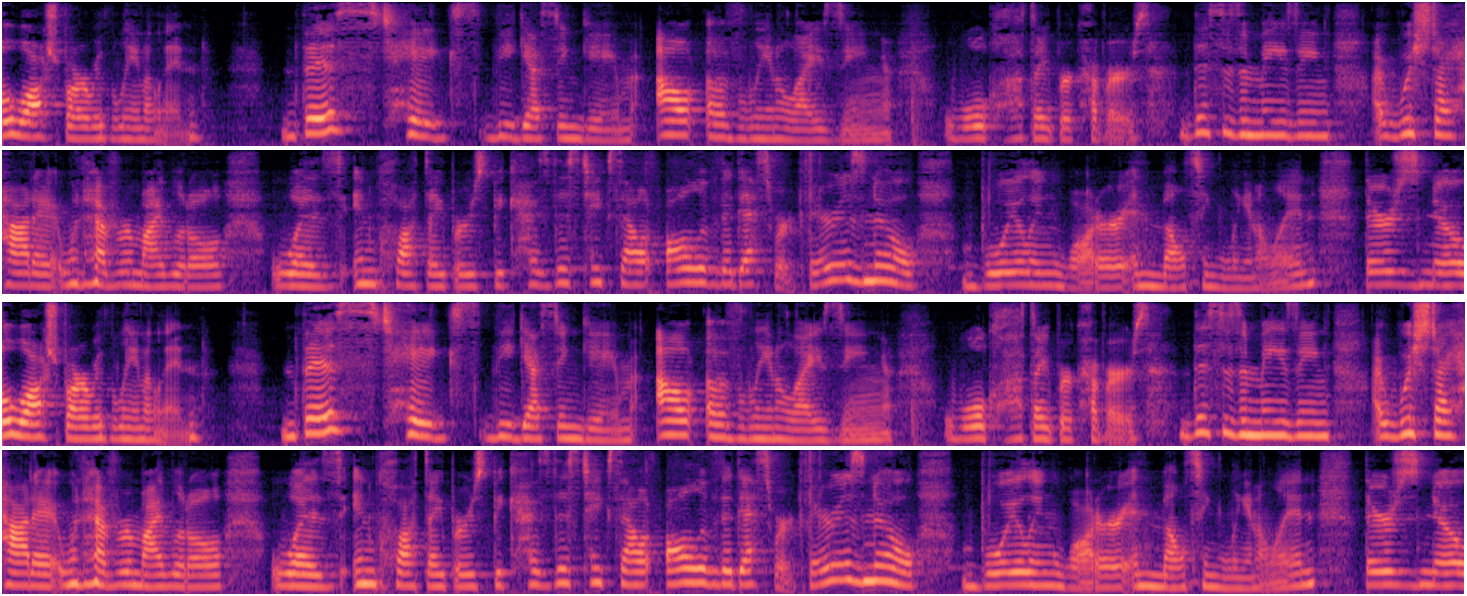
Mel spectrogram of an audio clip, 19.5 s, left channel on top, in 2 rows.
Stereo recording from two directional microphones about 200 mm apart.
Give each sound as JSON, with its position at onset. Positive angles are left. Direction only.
{"t": 0.0, "sound": "a woman's voice", "side_deg": -35}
